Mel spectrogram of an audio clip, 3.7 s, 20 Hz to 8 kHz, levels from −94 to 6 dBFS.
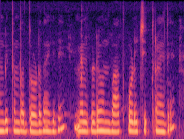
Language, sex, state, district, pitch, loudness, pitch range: Kannada, female, Karnataka, Mysore, 200 Hz, -14 LUFS, 195-210 Hz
